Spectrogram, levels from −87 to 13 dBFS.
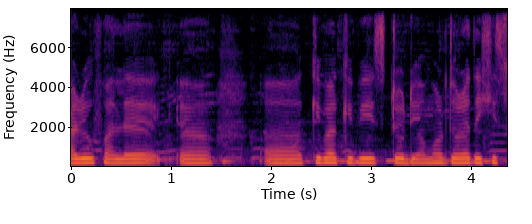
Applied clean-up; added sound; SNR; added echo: none; none; none; none.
